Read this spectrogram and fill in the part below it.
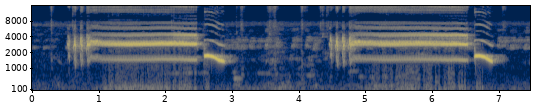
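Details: Common iora, caught wild and tamed, used as a lure bird: two repeated phrases, each a stutter of short notes running into a long level whistle that drops in a quick slurred ending, separated by brief quiet twitters.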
